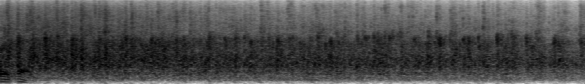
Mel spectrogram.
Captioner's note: applause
